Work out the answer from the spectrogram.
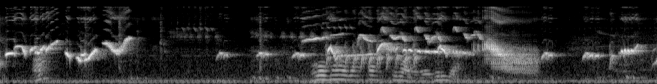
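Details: Collared kingfisher chicks calling loudly at close range: harsh, rasping squawks that rise and fall, given in bursts, with a dense chattering run in the middle and a low steady hum underneath.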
